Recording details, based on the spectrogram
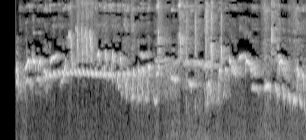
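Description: White-rumped shama in full, unbroken song: rich whistled phrases rising and falling, mixed with harsh rasping bursts and quick chattering notes at a fast, varied pace.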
